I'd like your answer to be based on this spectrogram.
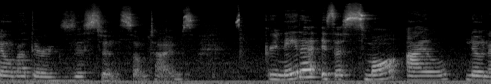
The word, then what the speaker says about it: Grenada: Not Grenada, but Grenada.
